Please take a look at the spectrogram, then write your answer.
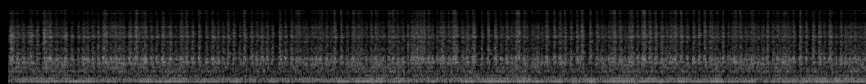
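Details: Treadmill running: steady low hum under a harsh, constant hissing rub; started suddenly after a long period unused, belt suddenly very tight and crooked; abnormal running noise.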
